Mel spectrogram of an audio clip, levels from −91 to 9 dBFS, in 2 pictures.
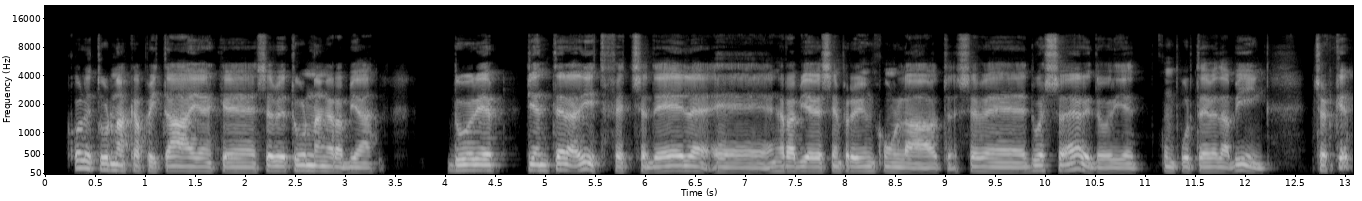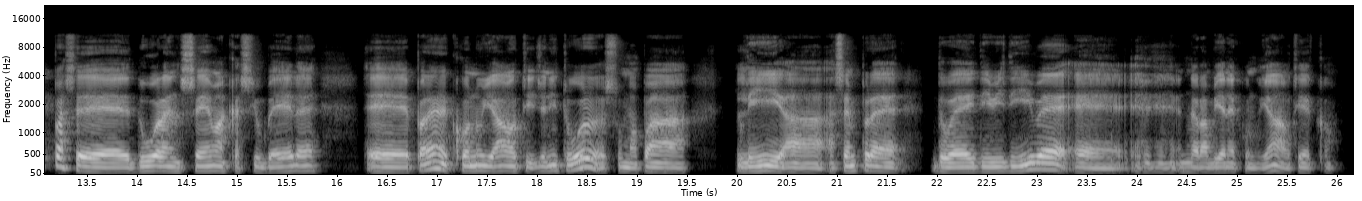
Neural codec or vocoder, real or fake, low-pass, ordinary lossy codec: none; real; 10.8 kHz; none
